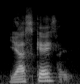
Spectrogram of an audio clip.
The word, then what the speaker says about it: Yasuke: because because of this y-a-s-u-k-e is yes you know they don't you don't pronounce the u so it is y-a-s-u-k-e yes oh okay all right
